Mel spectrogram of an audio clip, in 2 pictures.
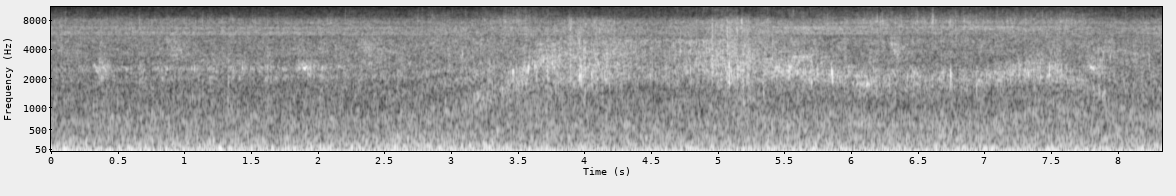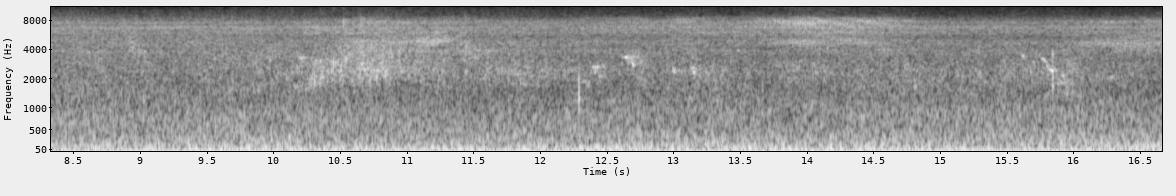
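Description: Steady outdoor ambience of water splashing from a rockery fountain into a pond. High chirping calls swell above it twice, about four and ten seconds in.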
